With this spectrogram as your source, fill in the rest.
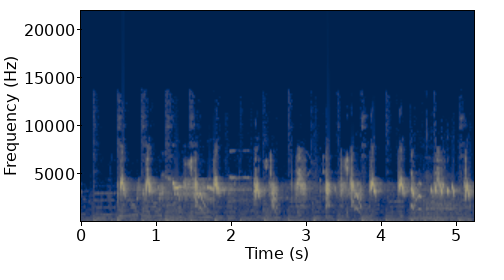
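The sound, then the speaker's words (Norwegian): Busy, repeated chirping of a Eurasian tree sparrow, played from Yngve's bird book with sound, sharp tweets coming in quick irregular bursts, clear with no voices. “Er det pilfink, ja?”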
